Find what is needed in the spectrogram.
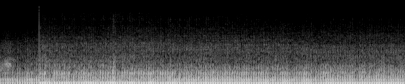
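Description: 2017 Suzuki GSX-R1000's inline-four engine idling steadily, with a single sharp click about half a second in.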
